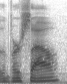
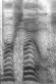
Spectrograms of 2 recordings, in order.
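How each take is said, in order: First: The name is said with a French pronunciation. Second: The name is said with a local American pronunciation. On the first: This is how the name is said in France. "it's spelled exactly like it is over in France" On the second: This is how the locals say the name. "but we call it Versailles"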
